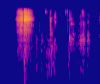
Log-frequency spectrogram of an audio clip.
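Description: A short breathy burst from a person about half a second in, followed by faint, low voices.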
